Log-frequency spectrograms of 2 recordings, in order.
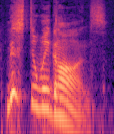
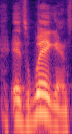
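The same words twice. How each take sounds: First: Put-on slow English-accented Mister Wiggins, the name said like Wiggons; a stern English professor calling out the name; a light imitation of an English professor's accent. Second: Wiggins said with a short i in both syllables, no O sound; correct pronunciation. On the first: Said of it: "He had that accent". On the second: Shown as a demonstration. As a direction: say Wiggins firmly, the way it's spelled. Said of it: "There's no O in my name".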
